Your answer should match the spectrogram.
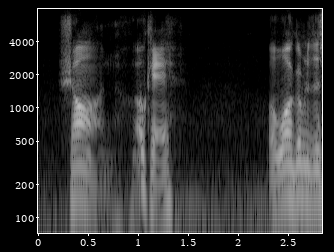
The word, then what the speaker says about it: Sean: Good also have weird spelled name, it's pronounced Sean.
